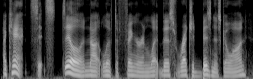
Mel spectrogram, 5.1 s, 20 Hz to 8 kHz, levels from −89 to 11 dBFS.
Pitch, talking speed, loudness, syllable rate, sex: 120 Hz, 190 wpm, -22 LUFS, 4.2 syllables/s, male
